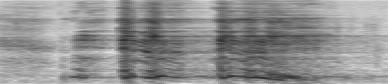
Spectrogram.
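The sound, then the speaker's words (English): A person clears a froggy throat in a few short, raspy bursts, the last one longest and most rattling, before it trails off into quiet. “Seems like every time I start talking, I get this frog in my throat.”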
